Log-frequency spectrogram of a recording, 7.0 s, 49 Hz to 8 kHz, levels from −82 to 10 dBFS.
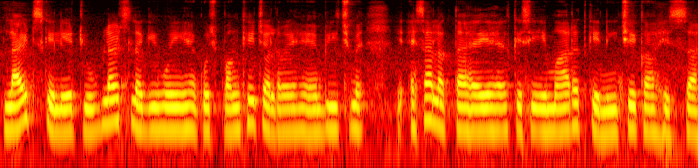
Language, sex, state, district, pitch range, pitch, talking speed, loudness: Hindi, female, Gujarat, Valsad, 150-160 Hz, 155 Hz, 225 wpm, -16 LUFS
